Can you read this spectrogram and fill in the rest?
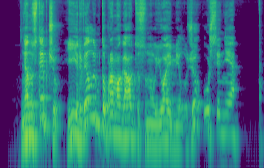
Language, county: Lithuanian, Panevėžys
